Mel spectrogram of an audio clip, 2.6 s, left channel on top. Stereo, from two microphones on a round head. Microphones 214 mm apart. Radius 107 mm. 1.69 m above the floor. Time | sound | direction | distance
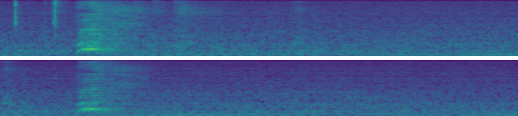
0.4 | a sneeze | 30° left (ahead or behind) | 0.5 m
